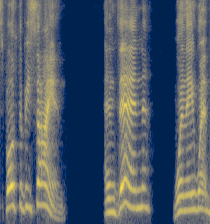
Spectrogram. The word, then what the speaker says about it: Saiyan: It's Saiyan and Kaioken. AI is I, not A.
